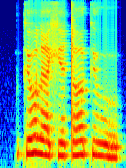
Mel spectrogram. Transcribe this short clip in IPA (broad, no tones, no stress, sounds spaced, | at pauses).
kʲ ɔ l æ xʲ ɛ t ʌ kʲ u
